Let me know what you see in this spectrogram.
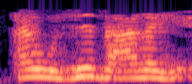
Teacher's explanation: الدال قلقلها عند الوقف وعند الوصف عليه.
